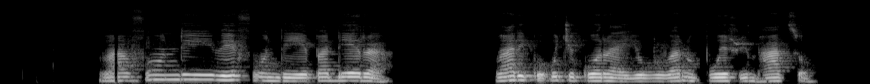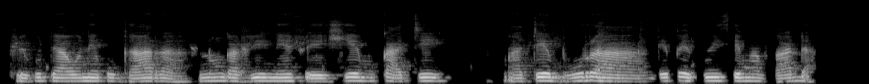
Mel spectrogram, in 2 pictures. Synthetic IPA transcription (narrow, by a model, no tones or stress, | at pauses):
ʋafundiʋe̞fundije̞paɗe̞ra | ʋaɾikokut͡ʃiko̞ɾajoʋoʋano̞puweʐim̤ʱat͡so̞ | ʐ̥e̞kutiaone̞kuɡʱaraʐino̞ŋɡaʐiːne̞ʐe̞ʃe̞mukati | mʔate̞bʱuraŋɡe̞pe̞kuise̞mavʱaːɗa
